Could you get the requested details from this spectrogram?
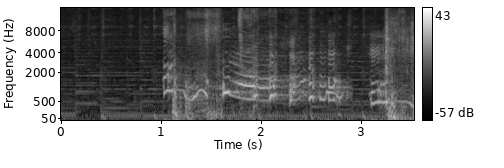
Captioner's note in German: Lachen; Verzerrter Ausruf und Lachen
